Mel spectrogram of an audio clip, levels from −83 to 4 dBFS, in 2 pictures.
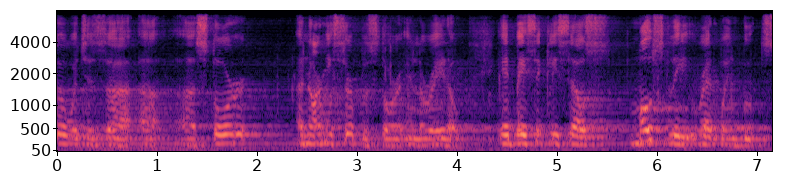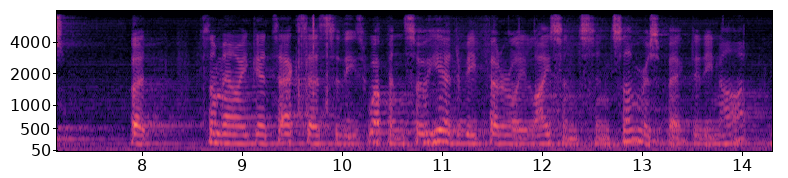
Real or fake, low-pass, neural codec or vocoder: fake; 7.2 kHz; vocoder, 24 kHz, 100 mel bands, Vocos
